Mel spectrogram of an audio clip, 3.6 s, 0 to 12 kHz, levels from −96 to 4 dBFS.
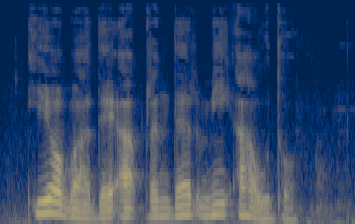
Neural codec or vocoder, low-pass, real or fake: none; 10.8 kHz; real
